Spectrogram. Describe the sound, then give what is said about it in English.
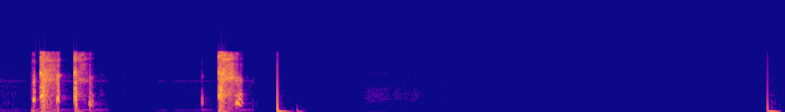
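Coughing from one person: a few harsh coughs in a tight cluster, then a shorter pair and a sharp click. After a long silence, one last brief cough comes near the end. “I am so sorry about that. I got a cough. And it just came on me. So I apologize if you heard that in volume.”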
